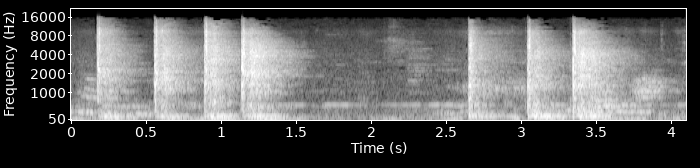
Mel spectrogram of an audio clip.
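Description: A series of sharp knocks: four in quick succession, then a pause, then three more, each with a short ringing tail.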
